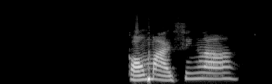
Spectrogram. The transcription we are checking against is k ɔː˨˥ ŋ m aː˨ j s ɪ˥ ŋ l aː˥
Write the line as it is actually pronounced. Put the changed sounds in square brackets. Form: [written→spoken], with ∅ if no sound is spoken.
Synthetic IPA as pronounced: k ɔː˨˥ ŋ m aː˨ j s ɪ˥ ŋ l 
